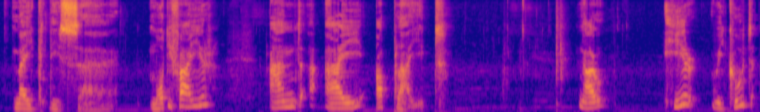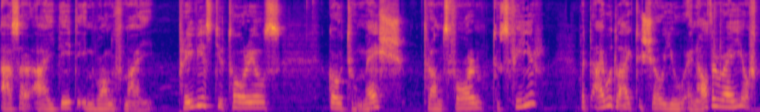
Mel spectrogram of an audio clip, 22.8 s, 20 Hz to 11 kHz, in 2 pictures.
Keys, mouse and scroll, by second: 0.0 click, 6.2 click, 10.6 Tab, 16.0 click, 22.2 Tab.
